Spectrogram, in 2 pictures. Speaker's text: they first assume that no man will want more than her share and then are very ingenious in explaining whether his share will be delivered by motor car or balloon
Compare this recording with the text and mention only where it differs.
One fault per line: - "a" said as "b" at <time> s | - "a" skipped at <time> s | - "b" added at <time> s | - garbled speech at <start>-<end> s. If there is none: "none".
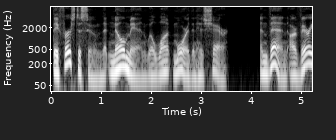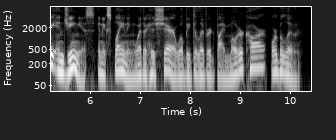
- "her" said as "his" at 2.9 s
